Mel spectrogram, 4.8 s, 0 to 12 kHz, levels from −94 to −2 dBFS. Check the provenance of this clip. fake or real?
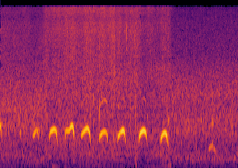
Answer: real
